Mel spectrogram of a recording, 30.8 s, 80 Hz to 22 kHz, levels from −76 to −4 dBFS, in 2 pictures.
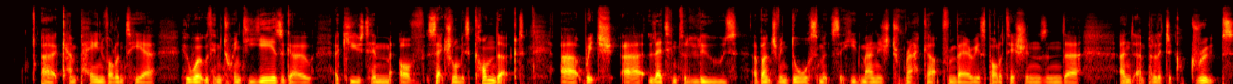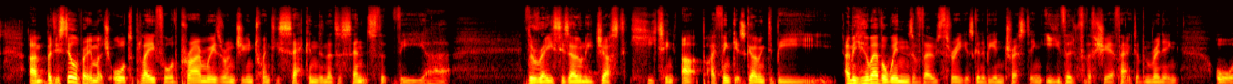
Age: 30-49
